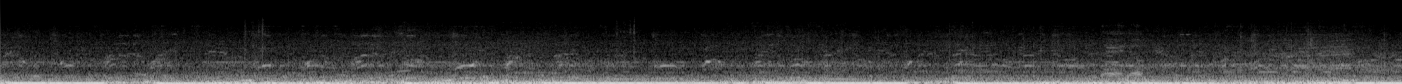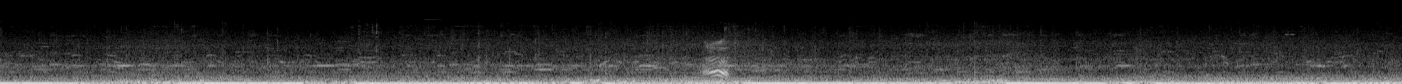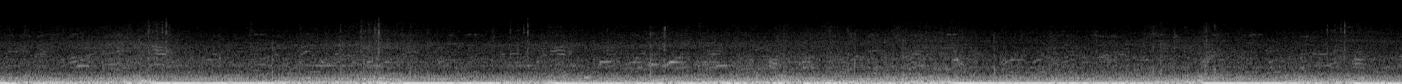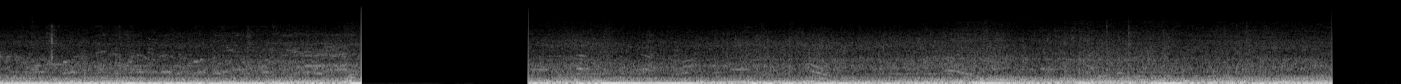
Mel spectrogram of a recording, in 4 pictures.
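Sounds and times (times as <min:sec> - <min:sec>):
faint voices: 0:00.0 - 0:45.7, 0:47.4 - 0:55.4.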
